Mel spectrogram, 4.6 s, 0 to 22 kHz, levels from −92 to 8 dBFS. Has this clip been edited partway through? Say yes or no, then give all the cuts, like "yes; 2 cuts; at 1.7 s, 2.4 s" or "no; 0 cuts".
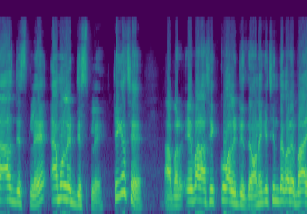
no; 0 cuts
